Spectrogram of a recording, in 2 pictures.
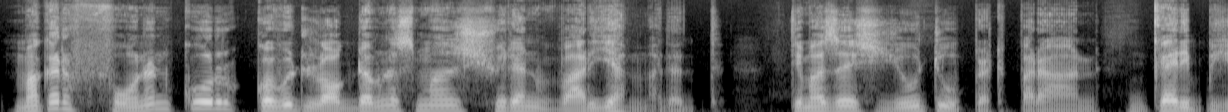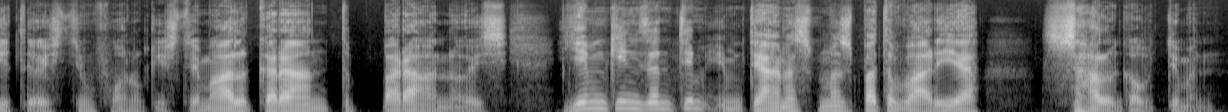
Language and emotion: Kashmiri, neutral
